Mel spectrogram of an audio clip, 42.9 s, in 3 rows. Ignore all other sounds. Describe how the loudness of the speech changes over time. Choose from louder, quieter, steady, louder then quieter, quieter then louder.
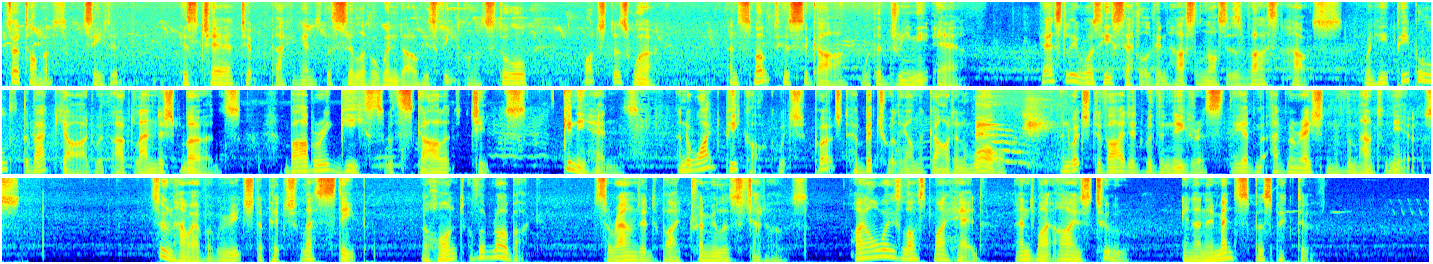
steady.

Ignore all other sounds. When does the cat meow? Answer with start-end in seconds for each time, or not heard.
24.0-24.9.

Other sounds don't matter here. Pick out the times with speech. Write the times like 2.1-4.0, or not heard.
0.0-9.7, 10.4-28.9, 30.1-33.9, 34.5-41.8.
